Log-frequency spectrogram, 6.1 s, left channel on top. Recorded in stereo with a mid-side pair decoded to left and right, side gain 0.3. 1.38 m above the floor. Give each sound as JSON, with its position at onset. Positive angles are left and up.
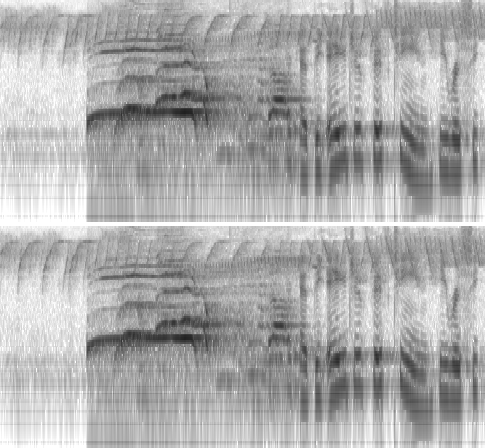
{"t": 1.1, "sound": "a shout", "azimuth_deg": 25, "distance_m": 4.5}
{"t": 3.7, "sound": "a woman speaking", "azimuth_deg": 0, "distance_m": 0.7}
